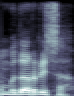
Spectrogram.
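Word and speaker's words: مدرّسة: Orang sudah tahu, oh ini maksudnya mudarrisah, bukan madrasah.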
